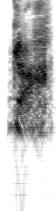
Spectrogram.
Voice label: pain, npcs gasmask; scmod

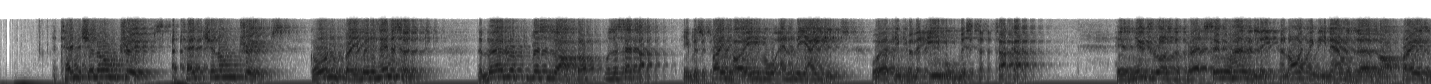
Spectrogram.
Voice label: announce

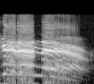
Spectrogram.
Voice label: charge, Soldier; Opposing Forces; FSoldier

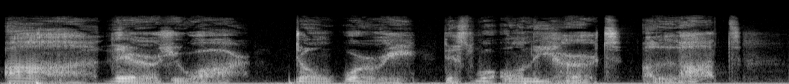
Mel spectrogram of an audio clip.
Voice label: hurt dialogue

